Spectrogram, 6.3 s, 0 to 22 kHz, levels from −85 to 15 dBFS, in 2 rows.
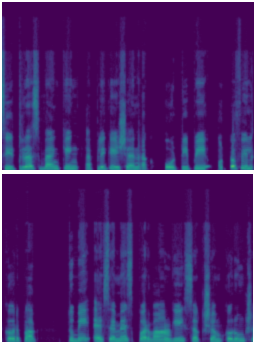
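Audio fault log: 0.91–1.35 s, repeated packet loss (robotic sound): four short holes, none longer than 20 ms, about 80 ms missing in total. Each one gets patched by stretching the last bit of sound, so this stretch comes across choppy.
1.71–1.80 s, short concealed packet loss: two back-to-back drops, 40 ms then 20 ms, filled by continuing the preceding sound and blending back in. You hear a quick smear or wobble, and a brief consonant could get swallowed.
2.50–4.66 s, repeated packet loss (robotic sound): the worst run, with 17 gaps, the longest about 40 ms, adding up to roughly 340 ms lost. All that repeated patching across two seconds gives a choppy, broken-up texture with chunks missing.
5.02–5.19 s, short concealed packet loss: three quick holes at 5.02, 5.08 and 5.14 s, 20 to 40 ms each, every one papered over by extending the prior sound. It comes out as a little cluster of quick smears.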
